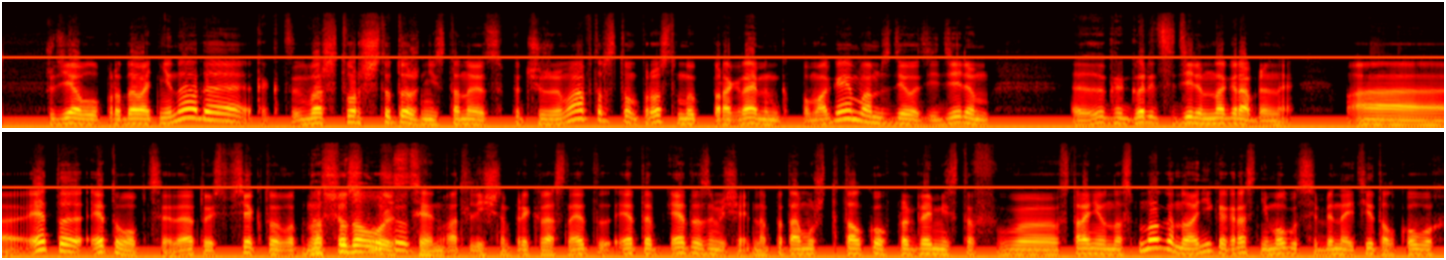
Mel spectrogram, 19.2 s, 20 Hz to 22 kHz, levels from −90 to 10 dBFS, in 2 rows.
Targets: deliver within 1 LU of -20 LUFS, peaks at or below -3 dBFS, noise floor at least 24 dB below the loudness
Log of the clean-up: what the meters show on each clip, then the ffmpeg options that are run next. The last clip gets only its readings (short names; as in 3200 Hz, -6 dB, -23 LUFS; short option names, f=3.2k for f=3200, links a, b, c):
hum 50 Hz; harmonics up to 250 Hz; hum level -32 dBFS; steady tone 4300 Hz; tone level -38 dBFS; loudness -28.0 LUFS; peak -9.0 dBFS; loudness target -20.0 LUFS
-> -af "bandreject=f=50:t=h:w=4,bandreject=f=100:t=h:w=4,bandreject=f=150:t=h:w=4,bandreject=f=200:t=h:w=4,bandreject=f=250:t=h:w=4"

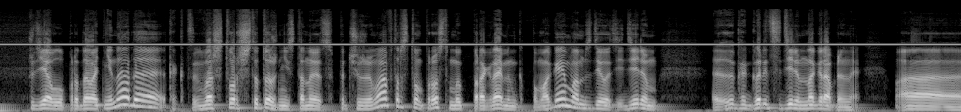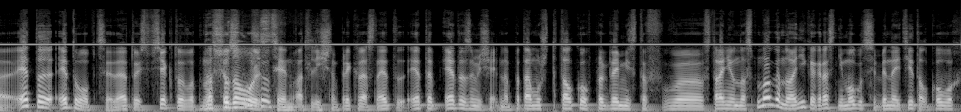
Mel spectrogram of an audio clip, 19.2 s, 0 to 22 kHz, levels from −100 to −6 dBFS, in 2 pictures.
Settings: hum none; steady tone 4300 Hz; tone level -38 dBFS
-> -af "bandreject=f=4.3k:w=30"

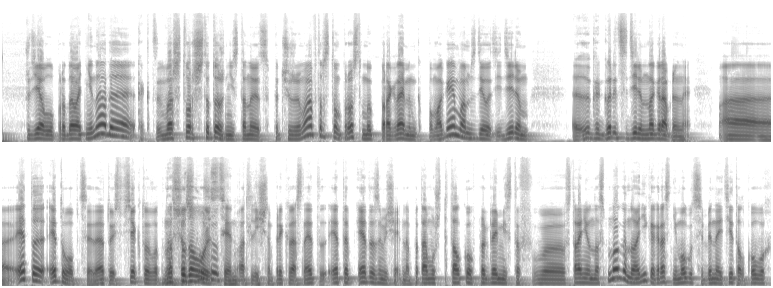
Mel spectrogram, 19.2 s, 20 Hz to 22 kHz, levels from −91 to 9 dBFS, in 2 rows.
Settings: steady tone none; loudness -28.5 LUFS; peak -8.5 dBFS; loudness target -20.0 LUFS
-> -af "volume=8.5dB,alimiter=limit=-3dB:level=0:latency=1"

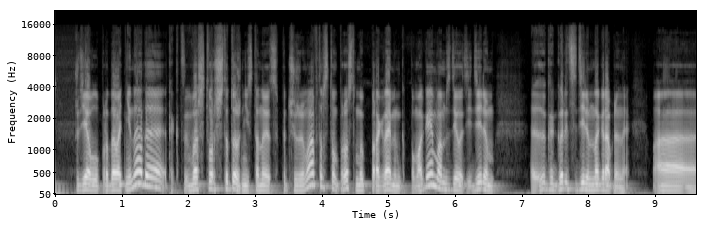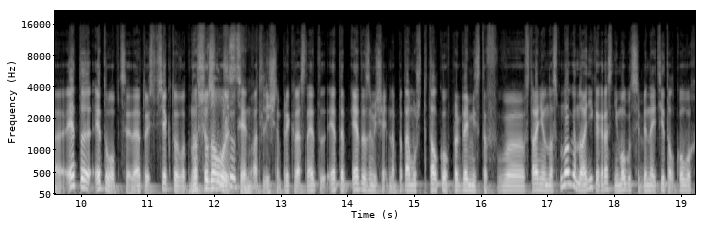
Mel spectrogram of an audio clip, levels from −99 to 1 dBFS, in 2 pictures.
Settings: loudness -20.0 LUFS; peak -3.0 dBFS; noise floor -45 dBFS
